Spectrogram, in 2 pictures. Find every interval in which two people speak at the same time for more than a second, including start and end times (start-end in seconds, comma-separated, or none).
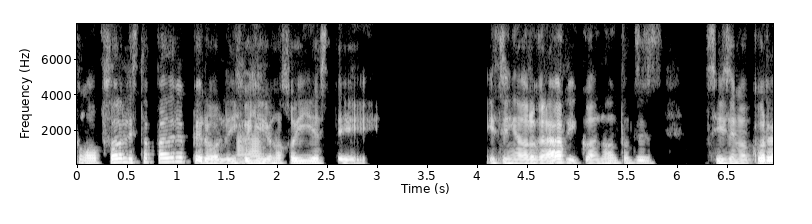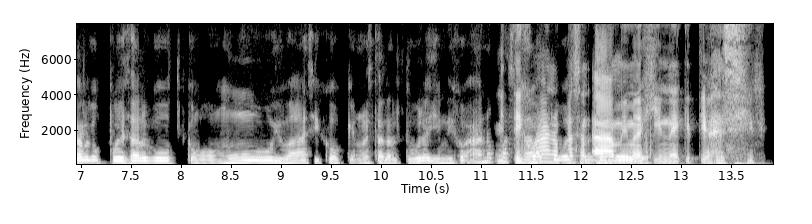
11.1-12.7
